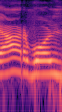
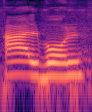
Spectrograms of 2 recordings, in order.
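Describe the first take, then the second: First: The consonant after the first vowel is an r. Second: The consonant after the first vowel is an l. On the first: "en el caso de árbol" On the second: "la sustitución de palabras que se escriben con R, cambian a L"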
